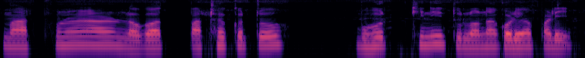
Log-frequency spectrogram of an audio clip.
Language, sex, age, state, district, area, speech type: Assamese, male, 18-30, Assam, Sonitpur, rural, spontaneous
